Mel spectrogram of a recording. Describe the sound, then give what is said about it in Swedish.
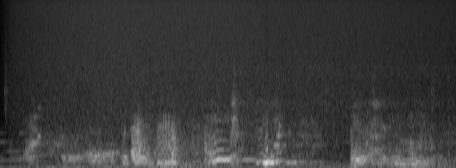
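Low, growling underwater calls from a harbor seal come in several rumbling bursts with short pauses, moderately loud, over a dark background hiss. “Framförallt då när du har lyssnat på ett antal knubbsälar, hur de kan låta, då, då kan du plocka eh, ganska lätt att det är just en säl.”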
